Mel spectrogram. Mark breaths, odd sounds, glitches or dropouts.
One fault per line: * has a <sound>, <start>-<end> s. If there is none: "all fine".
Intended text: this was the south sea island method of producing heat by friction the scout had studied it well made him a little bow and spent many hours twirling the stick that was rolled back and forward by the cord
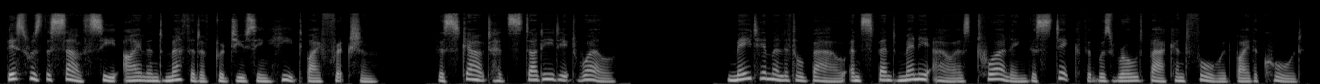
all fine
